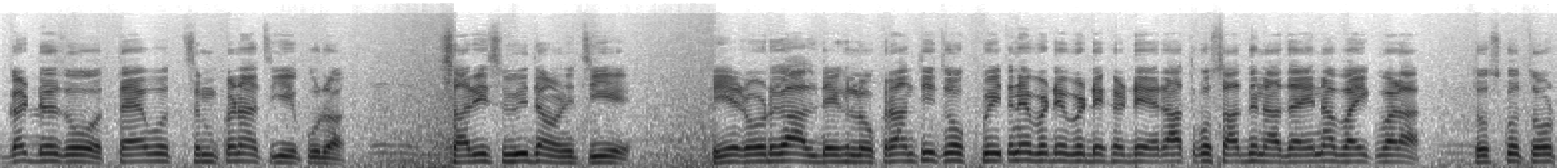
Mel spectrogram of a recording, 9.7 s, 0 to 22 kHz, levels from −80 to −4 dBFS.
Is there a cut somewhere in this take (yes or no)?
no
